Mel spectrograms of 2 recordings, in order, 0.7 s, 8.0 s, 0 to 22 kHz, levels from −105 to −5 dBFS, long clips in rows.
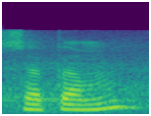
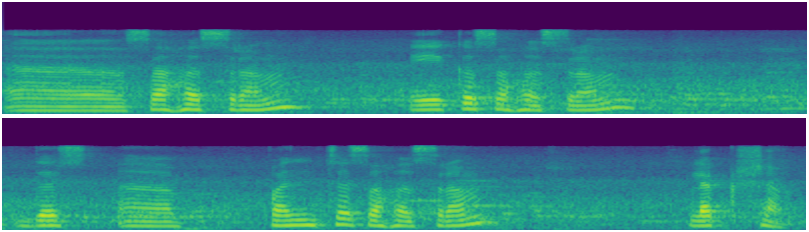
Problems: constant background noise, continuous background conversations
